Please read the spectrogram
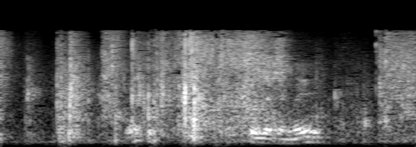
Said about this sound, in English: I was like, what am I going to do with Fuente wrapping paper? Then I'm like, oh, I know. Let me see it. I don't want to rip it. What's that? It's ripping.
